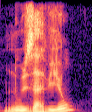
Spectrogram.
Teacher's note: It's avait. Nous avions, final S not pronounced, and then little liaison.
